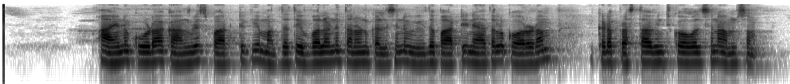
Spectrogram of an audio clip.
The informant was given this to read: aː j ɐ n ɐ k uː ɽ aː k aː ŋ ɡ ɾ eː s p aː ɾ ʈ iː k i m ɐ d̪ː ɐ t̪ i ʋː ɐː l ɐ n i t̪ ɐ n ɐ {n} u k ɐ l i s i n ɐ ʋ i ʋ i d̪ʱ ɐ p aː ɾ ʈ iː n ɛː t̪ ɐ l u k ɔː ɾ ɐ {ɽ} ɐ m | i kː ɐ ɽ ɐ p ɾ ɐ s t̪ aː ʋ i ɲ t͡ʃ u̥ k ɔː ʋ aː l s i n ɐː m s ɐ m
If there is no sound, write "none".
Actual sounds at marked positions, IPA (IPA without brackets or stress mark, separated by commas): n, ɽ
